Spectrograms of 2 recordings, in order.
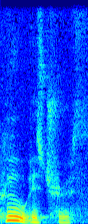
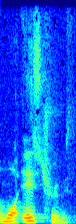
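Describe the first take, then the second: First: "Who" lifted and leaned on, slow and deliberate; stress on Who. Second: Said in the usual way. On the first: Shown as a demonstration. Preacher correcting Pilate's question, stress on "Who". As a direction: hit "Who" hard, lower the rest. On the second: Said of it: "the question that he should have asked is not".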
